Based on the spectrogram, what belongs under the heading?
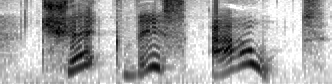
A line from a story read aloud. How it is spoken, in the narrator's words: Little Squirrel called excitedly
